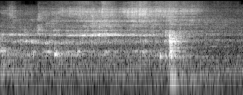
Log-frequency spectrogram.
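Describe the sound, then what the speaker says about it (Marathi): Amla pulp sautés in a hot tempering, giving a soft, steady sizzle with a brief scrape of stirring partway through. "आवळ्याचा पल्प या फोडणीत मस्त दोन तीन मिनटं परतला आहे"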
